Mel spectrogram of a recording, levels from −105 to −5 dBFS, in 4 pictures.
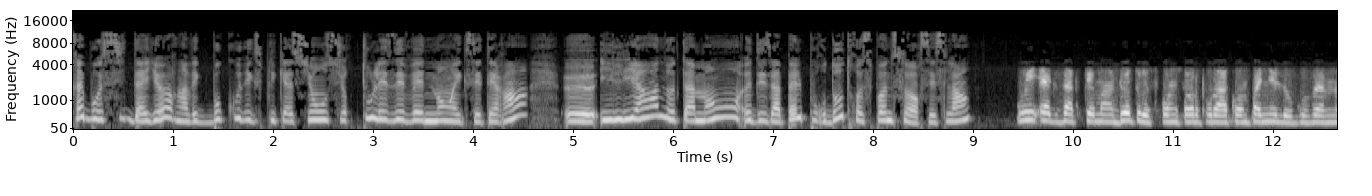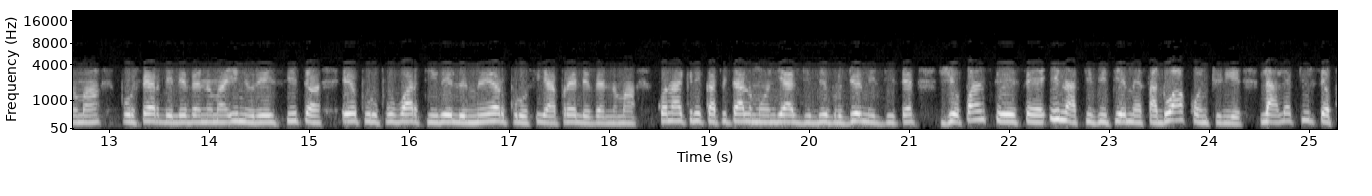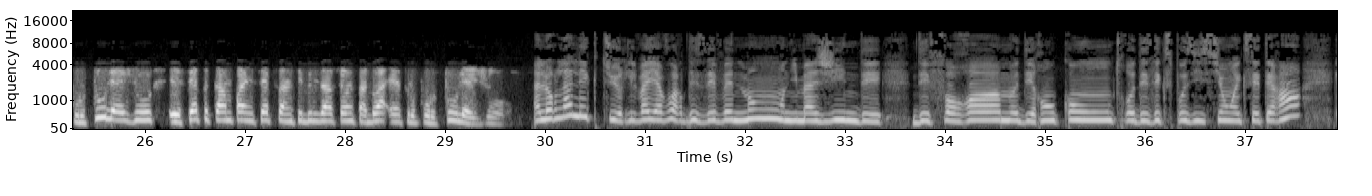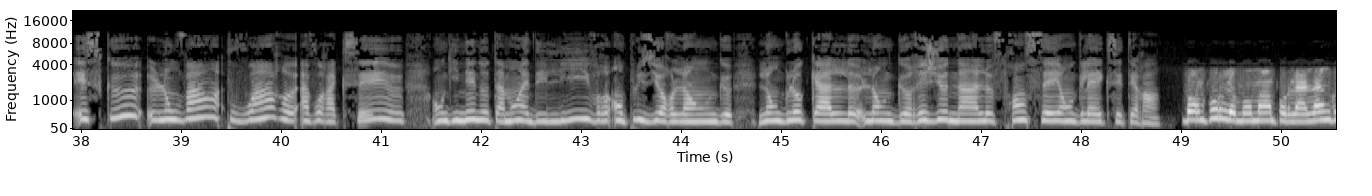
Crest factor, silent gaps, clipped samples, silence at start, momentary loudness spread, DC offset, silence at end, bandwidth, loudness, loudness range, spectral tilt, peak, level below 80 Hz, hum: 18 dB; none; under 0.1%; 0 s; 11 LU; under 0.1%; 0 s; 11.5 kHz; -28 LUFS; 7 LU; -6 dB/octave; -8 dBFS; -72 dBFS; none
